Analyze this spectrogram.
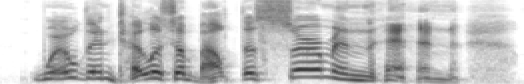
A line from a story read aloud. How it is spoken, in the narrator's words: laughed James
